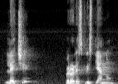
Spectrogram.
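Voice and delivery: shocked boss. Retold or imitated. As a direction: play the appalled boss, pitch jumping on leche. Boss shocked at milk order.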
